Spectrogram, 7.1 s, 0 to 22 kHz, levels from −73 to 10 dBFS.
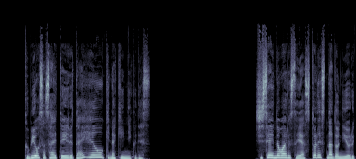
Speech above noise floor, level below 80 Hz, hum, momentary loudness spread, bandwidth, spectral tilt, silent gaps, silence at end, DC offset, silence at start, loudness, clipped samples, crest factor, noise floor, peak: over 76 dB; -48 dBFS; none; 10 LU; 19 kHz; -4.5 dB/octave; 3.00-5.11 s; 0.05 s; under 0.1%; 0.5 s; -15 LUFS; under 0.1%; 16 dB; under -90 dBFS; 0 dBFS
